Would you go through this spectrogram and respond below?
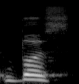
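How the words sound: It is said in a Yorkshire accent. "When they hear Yorkshire accent, where you were saying"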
